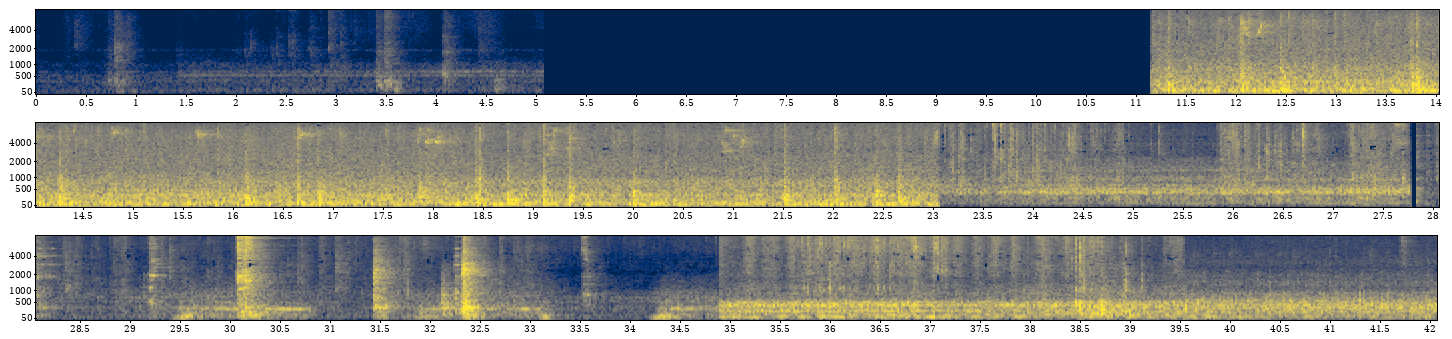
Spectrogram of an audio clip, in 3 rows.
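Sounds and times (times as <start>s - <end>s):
rain on wet pavement: 11.2s - 27.7s, 34.9s - 42.0s.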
